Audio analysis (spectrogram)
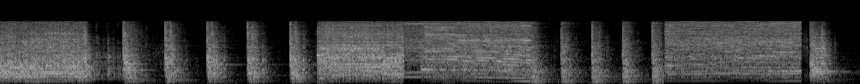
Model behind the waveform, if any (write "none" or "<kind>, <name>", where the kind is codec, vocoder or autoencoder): none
